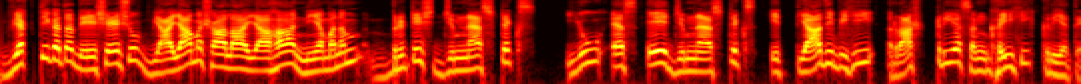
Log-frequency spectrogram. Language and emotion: Sanskrit, neutral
